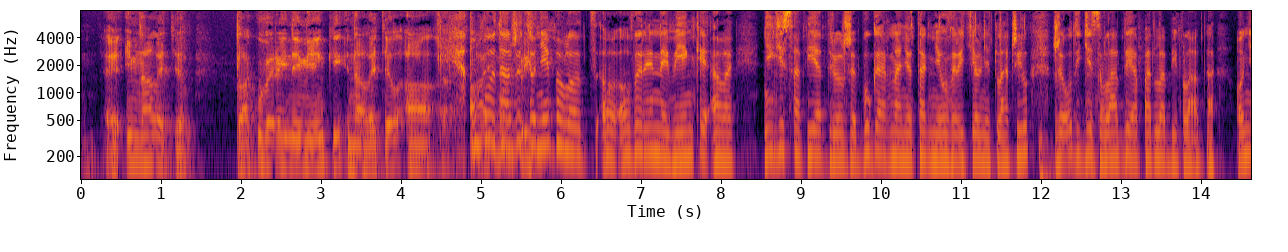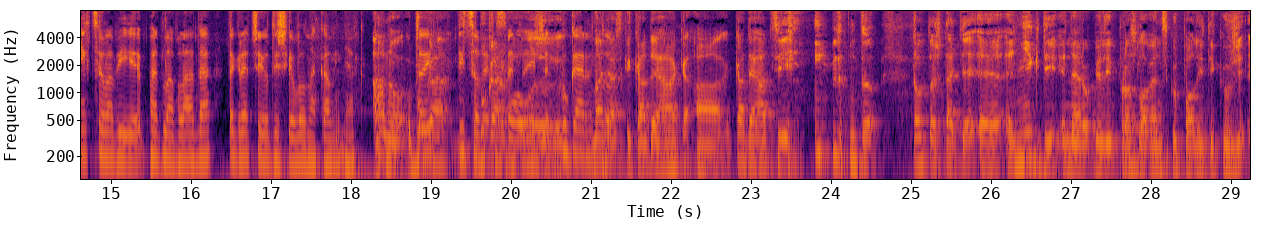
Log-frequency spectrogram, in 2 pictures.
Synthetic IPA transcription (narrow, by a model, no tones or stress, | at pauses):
imnalɛcɛ̰l | t̪lakuʋɛɾɛjnɛjmɪɛŋkinalɛcɛlaʔɔnɔʋɛd̪alʒɛt̪ɔɲɛbɔlɔɔʋɛɾɛjnɛjmɪɛŋkɛʔalɛ | ɲɛɡɟɛsaʋijad̪ɾilʒɛbuɡaɾnaɲɔt̪aɡɲɛuʋɛɾicɛʎɲɛt̪lat͡ʃilʒɛɔd̪iɟɛzʋlaːd̪iapad̪labiʋla̰ːd̪a | ʔɔnɲɛxt͡sɛlabipad̪laʋlaːd̪at̪aɡɾat͡ʃɛjɔd̪iʃɪɛlɔnakaliɲakaːnɔb̪ɔjɛapit͡sɔʋuɛɡaɾsbɛɔlɛɛbuɡaɾmaɟaɾskikad̪ɛɦakakad̪ɛɦat͡sift̪ɔmt̪ɔ | t̪ɔmt̪ɔʃt̪aːtɛɲiɡd̪iɲɛɾɔbilipɾɔslɔʋɛnskuːpɔlit̪ikuɛ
